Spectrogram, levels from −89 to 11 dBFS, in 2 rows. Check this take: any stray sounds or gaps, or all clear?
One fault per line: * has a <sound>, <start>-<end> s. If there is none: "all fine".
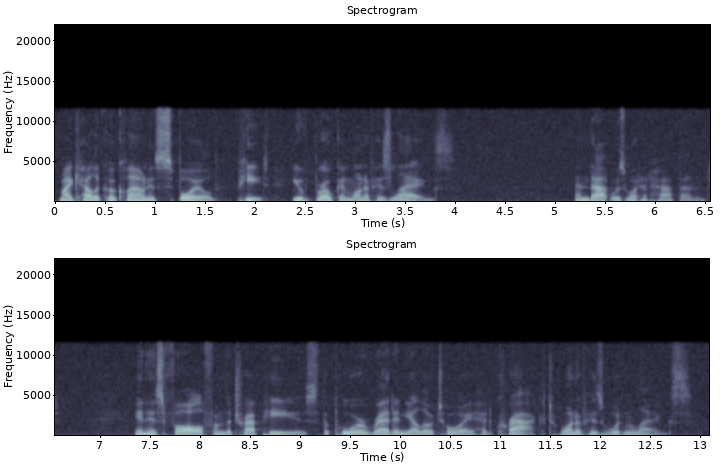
all fine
